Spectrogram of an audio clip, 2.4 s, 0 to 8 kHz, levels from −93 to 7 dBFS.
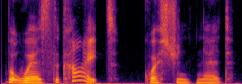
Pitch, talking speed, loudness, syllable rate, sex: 195 Hz, 150 wpm, -20 LUFS, 4.5 syllables/s, female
